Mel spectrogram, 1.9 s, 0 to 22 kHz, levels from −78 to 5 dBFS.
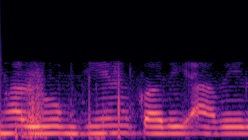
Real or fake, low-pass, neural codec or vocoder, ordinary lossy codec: fake; 3.6 kHz; autoencoder, 48 kHz, 128 numbers a frame, DAC-VAE, trained on Japanese speech; none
